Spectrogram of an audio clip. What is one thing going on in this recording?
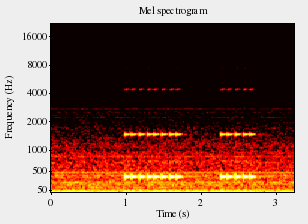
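Rapid electronic blips chirp in short bursts.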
